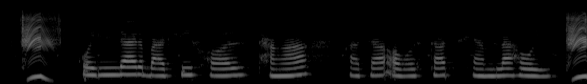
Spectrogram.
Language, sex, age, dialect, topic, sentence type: Bengali, female, 18-24, Rajbangshi, agriculture, statement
